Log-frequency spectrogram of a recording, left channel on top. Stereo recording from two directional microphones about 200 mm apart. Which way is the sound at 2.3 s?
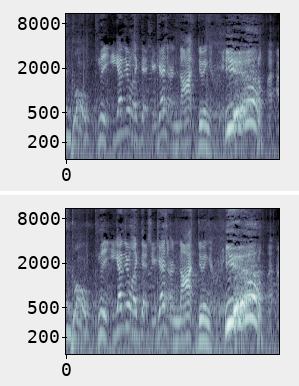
55° right (ahead or behind).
